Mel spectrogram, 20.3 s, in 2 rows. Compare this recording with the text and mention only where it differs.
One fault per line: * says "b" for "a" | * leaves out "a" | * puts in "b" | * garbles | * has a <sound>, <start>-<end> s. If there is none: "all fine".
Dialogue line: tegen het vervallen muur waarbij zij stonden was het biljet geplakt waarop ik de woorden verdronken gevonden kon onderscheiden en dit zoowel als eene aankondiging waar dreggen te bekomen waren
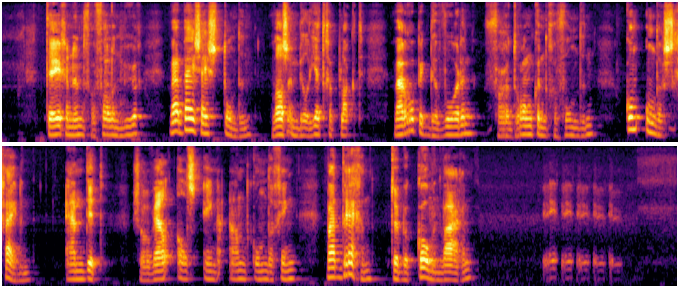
* says "een" for "het"
* says "een" for "het"
* has a laugh, 18.3-19.5 s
